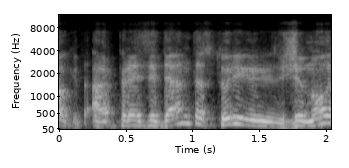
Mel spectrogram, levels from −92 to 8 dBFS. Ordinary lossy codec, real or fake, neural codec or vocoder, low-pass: Opus, 32 kbps; real; none; 7.2 kHz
